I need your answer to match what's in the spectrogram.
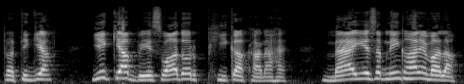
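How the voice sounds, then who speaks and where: A woman voicing an irritable young husband in a cartoon story, scolding loudly and finding fault. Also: on the high side, moderate pace, close to an everyday voice. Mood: exasperated.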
